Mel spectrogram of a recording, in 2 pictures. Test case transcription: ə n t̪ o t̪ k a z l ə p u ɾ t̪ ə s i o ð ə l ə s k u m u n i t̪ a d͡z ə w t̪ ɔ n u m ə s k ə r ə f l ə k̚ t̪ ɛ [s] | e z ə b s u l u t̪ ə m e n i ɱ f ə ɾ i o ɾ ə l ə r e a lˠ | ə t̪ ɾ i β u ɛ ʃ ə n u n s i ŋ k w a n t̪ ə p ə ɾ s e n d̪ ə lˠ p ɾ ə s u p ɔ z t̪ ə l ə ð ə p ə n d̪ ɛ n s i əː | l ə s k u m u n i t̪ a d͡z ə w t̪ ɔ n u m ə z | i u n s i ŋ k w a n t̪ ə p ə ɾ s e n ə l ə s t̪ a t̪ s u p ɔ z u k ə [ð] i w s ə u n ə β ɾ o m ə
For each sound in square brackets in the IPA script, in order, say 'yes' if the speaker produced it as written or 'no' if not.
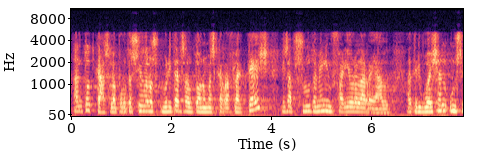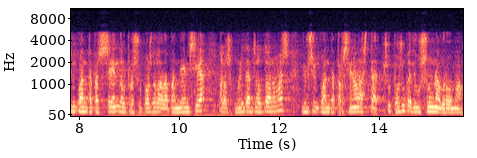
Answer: no, yes

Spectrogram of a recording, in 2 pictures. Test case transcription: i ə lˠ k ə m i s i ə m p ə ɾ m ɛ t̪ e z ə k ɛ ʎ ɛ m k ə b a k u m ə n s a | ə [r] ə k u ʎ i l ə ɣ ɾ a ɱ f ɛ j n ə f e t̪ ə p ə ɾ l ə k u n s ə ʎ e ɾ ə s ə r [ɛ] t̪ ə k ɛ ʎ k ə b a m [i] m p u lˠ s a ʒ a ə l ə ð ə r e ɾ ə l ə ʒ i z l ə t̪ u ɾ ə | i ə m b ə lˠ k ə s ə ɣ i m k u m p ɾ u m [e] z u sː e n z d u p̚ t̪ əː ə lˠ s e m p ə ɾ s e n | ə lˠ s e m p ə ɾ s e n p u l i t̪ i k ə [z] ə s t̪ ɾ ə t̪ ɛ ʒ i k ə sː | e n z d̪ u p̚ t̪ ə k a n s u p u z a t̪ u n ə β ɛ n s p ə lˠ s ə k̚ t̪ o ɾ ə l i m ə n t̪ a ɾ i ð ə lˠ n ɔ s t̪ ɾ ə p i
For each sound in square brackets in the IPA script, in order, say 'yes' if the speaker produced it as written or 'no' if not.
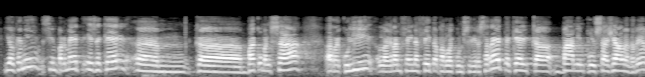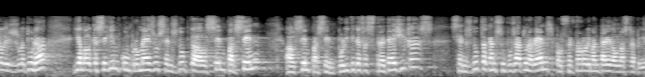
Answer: yes, yes, yes, no, yes

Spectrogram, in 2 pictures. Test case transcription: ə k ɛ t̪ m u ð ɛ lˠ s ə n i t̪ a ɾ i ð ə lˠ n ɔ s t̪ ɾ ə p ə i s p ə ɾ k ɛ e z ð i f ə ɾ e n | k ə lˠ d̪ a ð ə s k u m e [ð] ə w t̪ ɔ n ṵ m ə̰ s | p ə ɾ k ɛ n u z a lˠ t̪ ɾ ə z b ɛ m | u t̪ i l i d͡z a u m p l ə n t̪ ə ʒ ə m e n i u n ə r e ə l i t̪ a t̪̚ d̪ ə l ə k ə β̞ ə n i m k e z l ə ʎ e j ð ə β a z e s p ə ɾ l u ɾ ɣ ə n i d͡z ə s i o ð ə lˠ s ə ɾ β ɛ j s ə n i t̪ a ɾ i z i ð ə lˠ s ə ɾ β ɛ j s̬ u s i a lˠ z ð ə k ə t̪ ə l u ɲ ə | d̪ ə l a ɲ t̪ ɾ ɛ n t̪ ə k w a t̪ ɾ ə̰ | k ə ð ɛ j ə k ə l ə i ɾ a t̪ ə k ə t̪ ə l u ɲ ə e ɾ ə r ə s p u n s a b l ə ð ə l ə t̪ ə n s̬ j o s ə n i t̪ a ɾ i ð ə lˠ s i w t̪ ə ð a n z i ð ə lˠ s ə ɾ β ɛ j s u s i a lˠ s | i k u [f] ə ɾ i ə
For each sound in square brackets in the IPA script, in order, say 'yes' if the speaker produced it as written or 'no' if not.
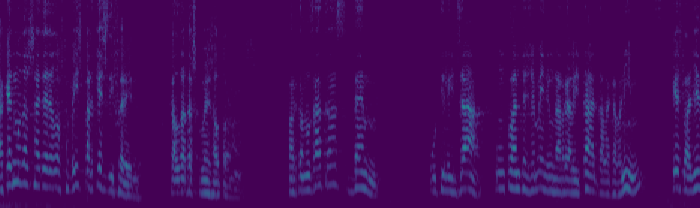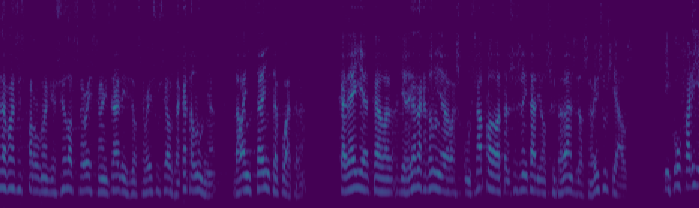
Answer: no, yes

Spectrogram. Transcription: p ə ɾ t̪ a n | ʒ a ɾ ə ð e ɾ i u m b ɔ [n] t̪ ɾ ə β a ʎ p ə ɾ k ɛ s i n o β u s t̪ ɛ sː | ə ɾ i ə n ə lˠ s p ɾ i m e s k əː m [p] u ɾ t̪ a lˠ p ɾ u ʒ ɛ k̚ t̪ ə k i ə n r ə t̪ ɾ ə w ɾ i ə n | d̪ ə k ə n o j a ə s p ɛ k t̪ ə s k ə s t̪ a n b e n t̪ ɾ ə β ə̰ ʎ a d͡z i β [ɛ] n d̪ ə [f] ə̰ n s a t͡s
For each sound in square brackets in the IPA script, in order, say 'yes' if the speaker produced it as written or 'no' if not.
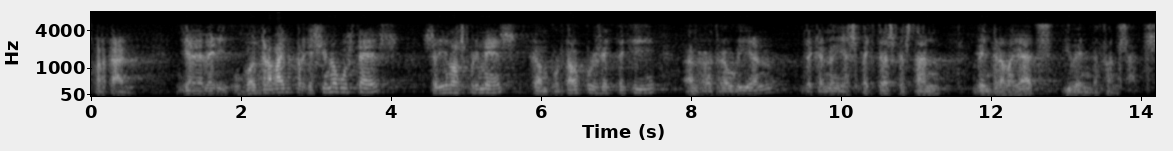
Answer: yes, yes, no, yes

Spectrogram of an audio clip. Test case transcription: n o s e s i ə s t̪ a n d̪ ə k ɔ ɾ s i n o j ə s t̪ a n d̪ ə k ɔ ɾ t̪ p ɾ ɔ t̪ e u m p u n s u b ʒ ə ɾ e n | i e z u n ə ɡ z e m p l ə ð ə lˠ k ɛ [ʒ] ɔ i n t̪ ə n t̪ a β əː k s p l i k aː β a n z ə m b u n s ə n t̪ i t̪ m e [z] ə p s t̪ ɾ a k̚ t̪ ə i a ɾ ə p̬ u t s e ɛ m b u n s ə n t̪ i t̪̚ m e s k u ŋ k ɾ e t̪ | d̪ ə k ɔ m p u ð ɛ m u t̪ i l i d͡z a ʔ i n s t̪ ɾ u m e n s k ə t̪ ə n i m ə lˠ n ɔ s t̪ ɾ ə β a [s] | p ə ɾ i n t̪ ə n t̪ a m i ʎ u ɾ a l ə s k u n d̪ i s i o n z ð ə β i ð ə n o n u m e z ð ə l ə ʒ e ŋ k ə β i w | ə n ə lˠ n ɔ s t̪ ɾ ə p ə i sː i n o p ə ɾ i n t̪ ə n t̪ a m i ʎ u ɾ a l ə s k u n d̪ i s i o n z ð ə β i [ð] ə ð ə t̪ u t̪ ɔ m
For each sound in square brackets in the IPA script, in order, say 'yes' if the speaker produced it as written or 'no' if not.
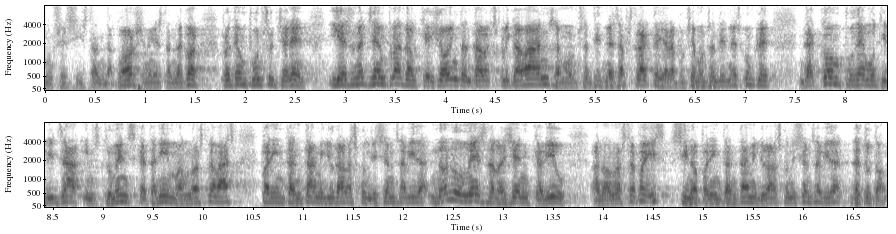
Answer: yes, yes, yes, yes

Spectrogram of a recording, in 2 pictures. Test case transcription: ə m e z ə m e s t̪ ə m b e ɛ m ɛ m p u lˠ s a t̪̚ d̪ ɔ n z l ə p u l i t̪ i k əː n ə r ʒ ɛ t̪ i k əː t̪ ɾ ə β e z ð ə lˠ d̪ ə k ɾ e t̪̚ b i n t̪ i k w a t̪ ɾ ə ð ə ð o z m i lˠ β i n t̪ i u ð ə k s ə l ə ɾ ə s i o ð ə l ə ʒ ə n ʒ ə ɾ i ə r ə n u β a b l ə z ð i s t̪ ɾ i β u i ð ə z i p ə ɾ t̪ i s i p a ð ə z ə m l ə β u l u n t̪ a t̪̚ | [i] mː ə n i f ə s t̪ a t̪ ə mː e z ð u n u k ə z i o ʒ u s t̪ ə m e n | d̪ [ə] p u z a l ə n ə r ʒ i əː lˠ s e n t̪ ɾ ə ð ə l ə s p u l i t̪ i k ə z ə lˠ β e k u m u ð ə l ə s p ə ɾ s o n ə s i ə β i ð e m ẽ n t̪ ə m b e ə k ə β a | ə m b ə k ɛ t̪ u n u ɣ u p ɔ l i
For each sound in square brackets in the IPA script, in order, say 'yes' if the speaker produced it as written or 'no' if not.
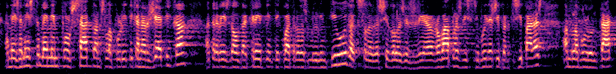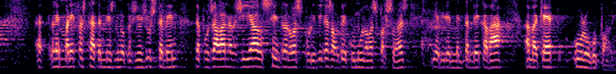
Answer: no, yes

